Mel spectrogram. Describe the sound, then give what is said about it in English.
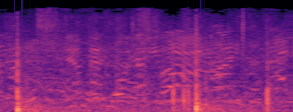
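Independence Day fireworks bang outdoors at Oakland Beach in a few sharp, irregularly spaced pops and booms, one early and two later, over a low murmur of background voices of gathered relatives. “Charette's aunts and uncles gathered on Oakland Beach to watch Independence Day fireworks”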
